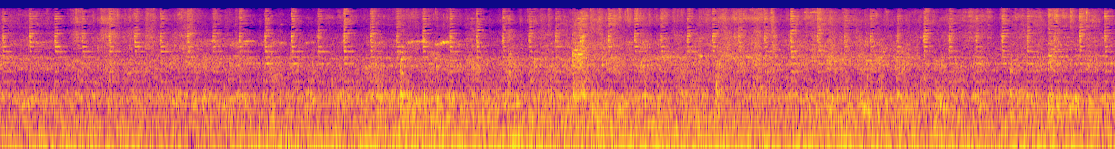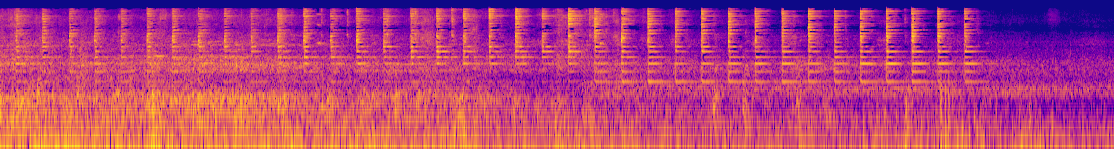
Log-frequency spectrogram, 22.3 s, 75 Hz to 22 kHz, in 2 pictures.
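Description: Freight train of covered hopper cars rolling past a grade crossing with a steady heavy rumble, which fades over the last several seconds as the end of the train goes by. Over it the crossing's mechanical bell rings in rapid, evenly spaced strokes and stops suddenly about 21 seconds in.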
